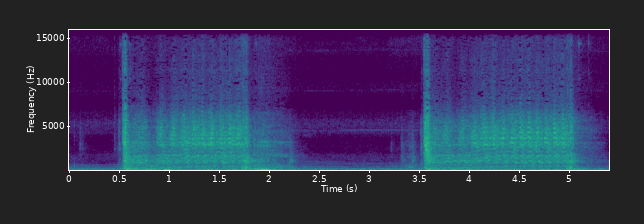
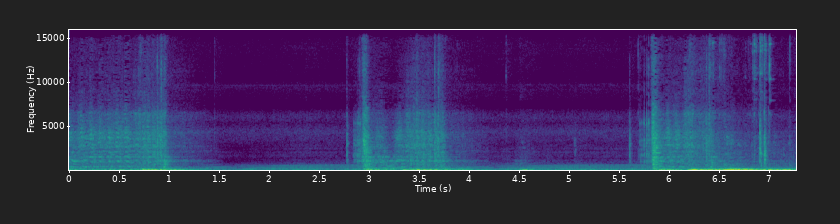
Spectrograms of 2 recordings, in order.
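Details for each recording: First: 1988-1998 Chevrolet C1500 pickup, fuel pump kicks on; two steady cranking bursts, engine never fires after heavy rain, cold then hot humid weather. Crank no start; owner suspects moisture condensation in distributor, unconfirmed. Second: 1988-1998 Chevrolet C1500 V8 pickup with 246,000 miles on the original cap and rotor, after ignition repair for a crank-no-start that began following rain and humidity: long cranking bursts, then catches into a steady, even, deep idle; slow start due to prior flooding.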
